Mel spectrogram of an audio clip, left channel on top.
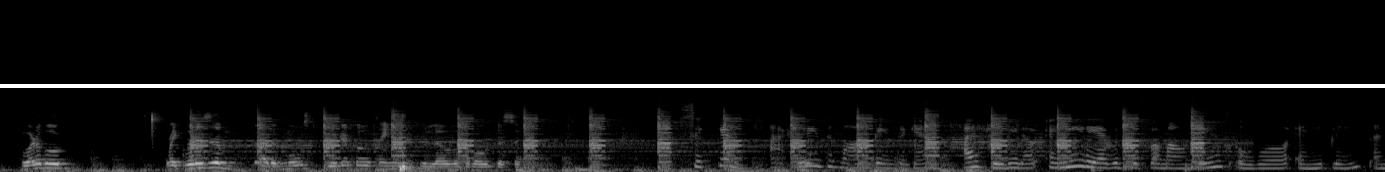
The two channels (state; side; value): silent; left; digital silence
